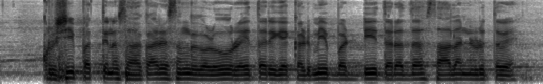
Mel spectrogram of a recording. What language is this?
Kannada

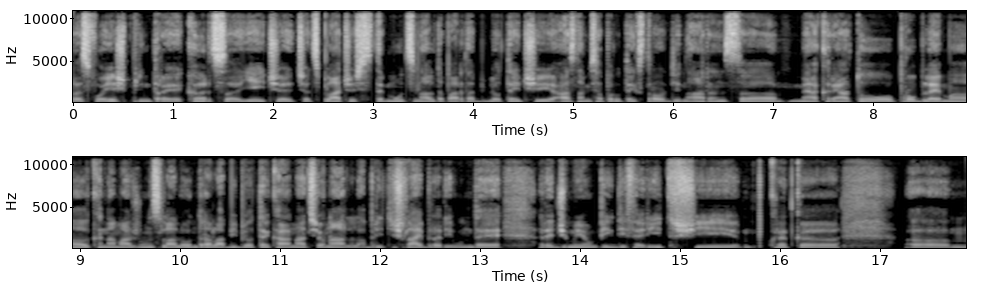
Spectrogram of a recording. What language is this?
Romanian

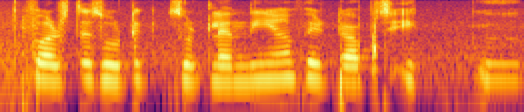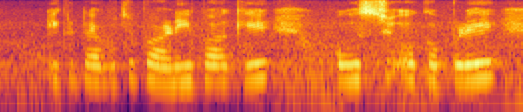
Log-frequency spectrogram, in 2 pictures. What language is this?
Punjabi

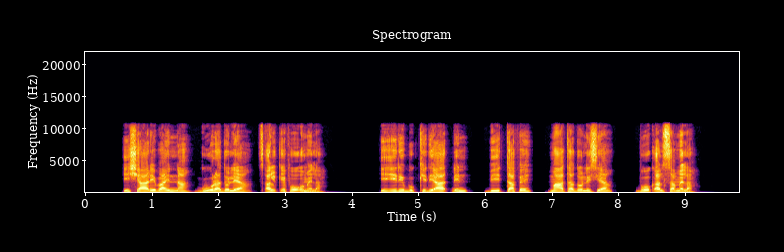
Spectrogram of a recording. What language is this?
Gofa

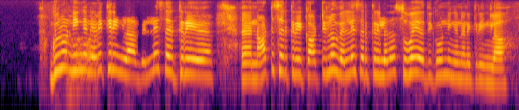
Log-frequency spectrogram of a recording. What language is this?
Tamil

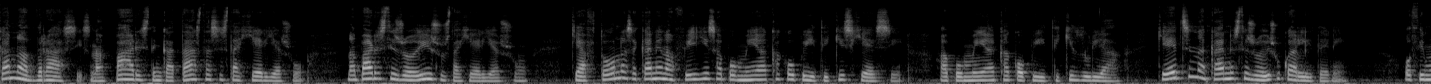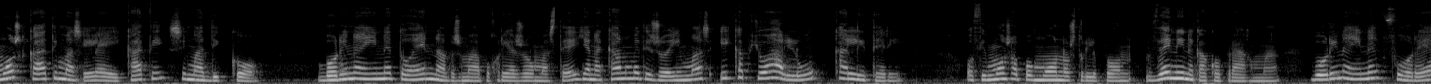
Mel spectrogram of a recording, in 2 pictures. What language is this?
Greek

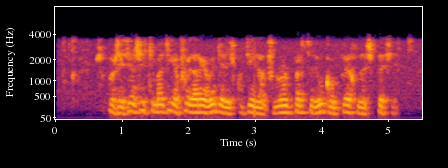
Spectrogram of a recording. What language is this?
Spanish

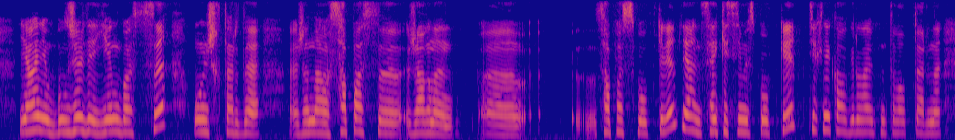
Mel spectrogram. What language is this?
Kazakh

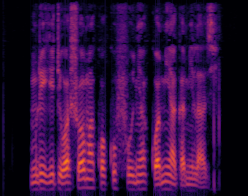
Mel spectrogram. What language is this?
Taita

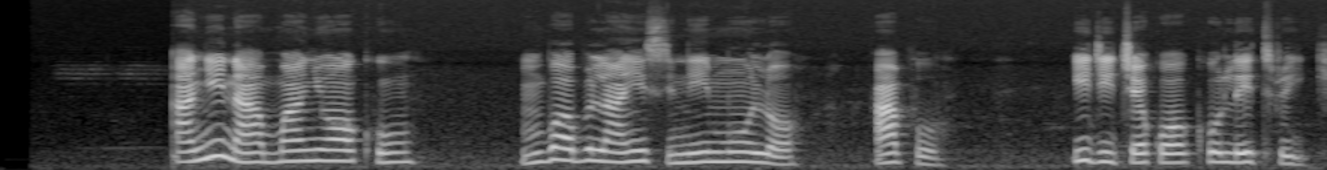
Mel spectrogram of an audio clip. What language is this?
Igbo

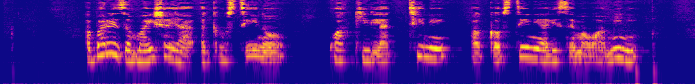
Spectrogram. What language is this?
Swahili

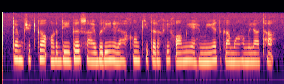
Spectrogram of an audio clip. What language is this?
Urdu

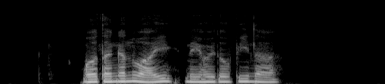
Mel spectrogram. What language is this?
Cantonese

